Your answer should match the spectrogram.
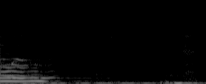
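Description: Women's voices humming a held a cappella note, which stops about half a second in; a near-silent pause follows.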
